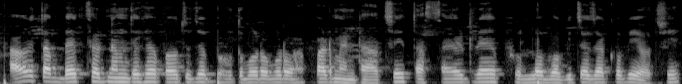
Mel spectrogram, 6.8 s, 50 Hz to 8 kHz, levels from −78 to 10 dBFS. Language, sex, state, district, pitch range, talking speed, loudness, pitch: Odia, male, Odisha, Malkangiri, 125-140 Hz, 195 wpm, -17 LUFS, 130 Hz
